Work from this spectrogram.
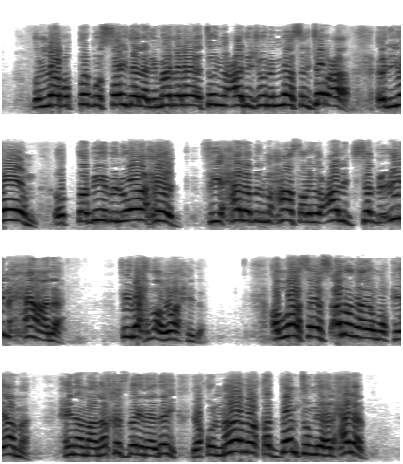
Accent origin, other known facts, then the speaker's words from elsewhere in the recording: Mecca, Makkah Province, Saudi Arabia; now in Syria; أنا من السعودية من مكة، ولكن هؤلاء أهلي، تركت أهلي ومالي إلى هنا لأدافع عن هؤلاء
